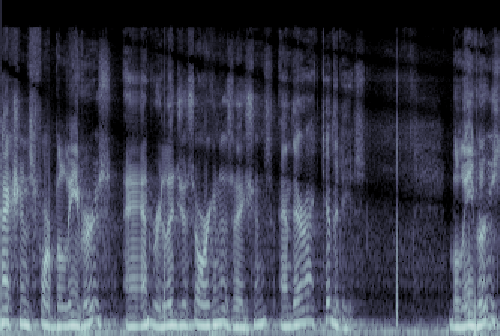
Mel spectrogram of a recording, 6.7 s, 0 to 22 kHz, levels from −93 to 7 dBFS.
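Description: Throughout, the channels drift apart. The two sides run on clocks that differ by roughly 40 ppm. Their offset grows to about 0.3 ms by the end. Summed to mono, comb notches sweep slowly through the spectrum, heard as slow flanging.

At 0.65 s comes a loud pop, about 10 dB above the sound. It is likely a voltage step, from a plug, switch, static or driver glitch. The sound carries on underneath. Further single pops follow at 2.18 s and 5.27 s. A double pop lands at 6.24 s.

From 1.75 to 1.88 s there is a call audio freeze. Packets were likely held up and the jitter buffer ran dry. About 103 ms is filled by continuing the last sound as a fading buzz or hiss. Nothing is lost, but everything after shifts about 0.1 s later.

At 1.94 s short concealed packet loss follows. About 40 ms of audio never arrived. Only 8 ms is filled, from the last pitch or as shaped noise. Playback then jumps ahead roughly 30 ms. 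It sounds like a brief smear.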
